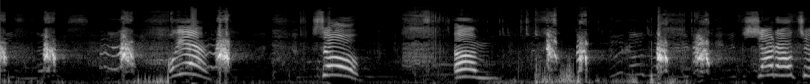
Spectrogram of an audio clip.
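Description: Small dog barking repeatedly: about ten short, sharp, high barks at irregular intervals.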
